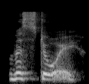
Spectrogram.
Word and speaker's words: Vestoj: How's it pronounced? Vestoj.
